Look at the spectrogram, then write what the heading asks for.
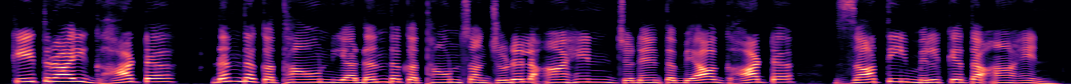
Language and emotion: Sindhi, neutral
